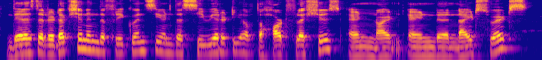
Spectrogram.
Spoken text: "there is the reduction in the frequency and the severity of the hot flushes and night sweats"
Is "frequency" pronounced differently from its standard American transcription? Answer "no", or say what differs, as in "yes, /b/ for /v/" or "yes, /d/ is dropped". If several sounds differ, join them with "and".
no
